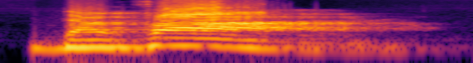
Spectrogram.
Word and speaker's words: davar: Davar. Now, the accent on this word is on the last syllable. It is milra. Milra is the accent on the last syllable.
